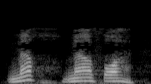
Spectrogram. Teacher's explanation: مخمصة نأتي بالميمات مرققات وبالخاء والصاد مفخمتين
